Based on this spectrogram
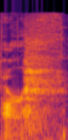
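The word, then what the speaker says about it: ℝ: a quick notation here this fancy r here means the all real numbers and it's pronounced just r so we would say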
